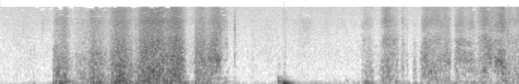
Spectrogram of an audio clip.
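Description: A pen tip scratches the black foam windscreen on a microphone, then a fingertip rubs it. The result is dull, low, rustling scrapes in bursts, with one sharper thump midway, and no bright ring.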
